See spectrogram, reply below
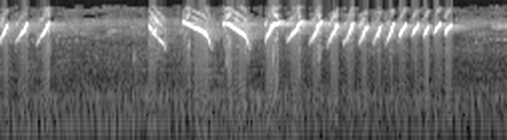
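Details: Masteran tutor recording of a white-eye in ngalas style with canary-like bursts: a few high whistles, several steep downward sweeps, then a fast even trill of short high notes that fades out.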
